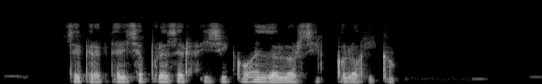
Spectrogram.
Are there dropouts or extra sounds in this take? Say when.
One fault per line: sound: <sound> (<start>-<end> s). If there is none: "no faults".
no faults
